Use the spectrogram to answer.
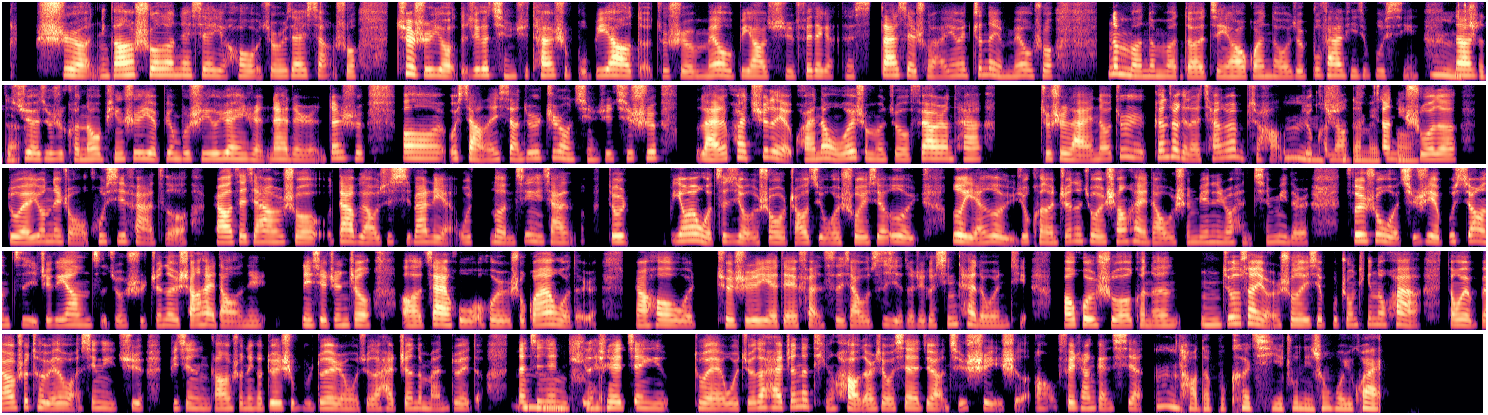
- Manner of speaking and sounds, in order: teeth sucking; teeth sucking
- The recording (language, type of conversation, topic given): Chinese, advice, 我情绪失控时，怎样才能立刻稳定下来？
